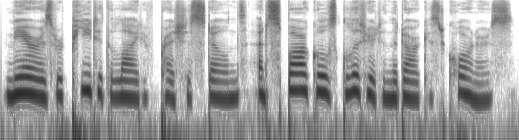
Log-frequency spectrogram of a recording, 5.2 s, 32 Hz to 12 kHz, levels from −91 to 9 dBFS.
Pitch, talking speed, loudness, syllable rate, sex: 210 Hz, 160 wpm, -20 LUFS, 4.8 syllables/s, female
